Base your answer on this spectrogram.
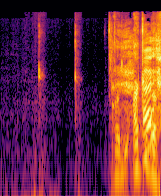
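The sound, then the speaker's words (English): Two sharp, crisp finger snaps, spaced apart, sound in near silence. Dense, loud voices and noise follow them. “I get the finger snaps.”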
